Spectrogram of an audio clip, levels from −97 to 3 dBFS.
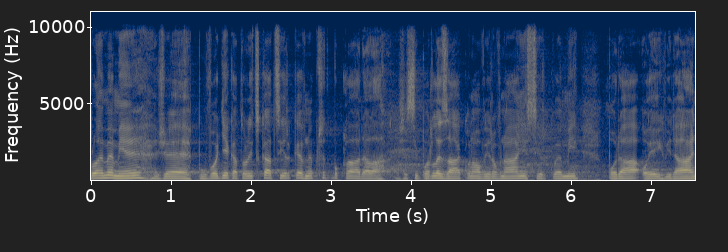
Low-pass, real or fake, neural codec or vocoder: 9.9 kHz; real; none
